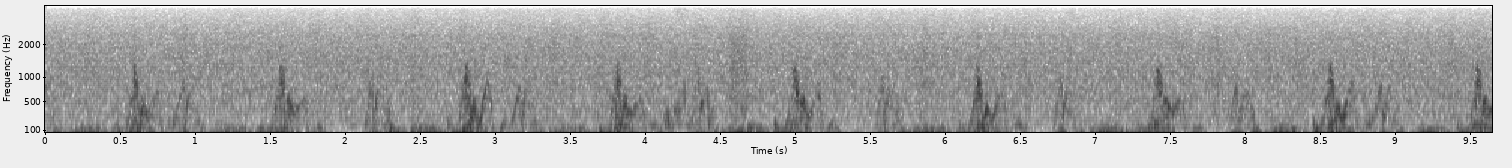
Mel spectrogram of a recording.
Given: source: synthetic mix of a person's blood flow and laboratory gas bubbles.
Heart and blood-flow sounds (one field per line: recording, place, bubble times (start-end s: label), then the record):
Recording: Doppler ultrasound of blood flow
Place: precordium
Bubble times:
4.10-4.33 s: bubbles
4.39-4.47 s: bubbles
From the record:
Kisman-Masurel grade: 212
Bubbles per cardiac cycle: several, 3 to 8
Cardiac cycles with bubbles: 1 to 10%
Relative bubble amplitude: moderate (0.250 to 0.450)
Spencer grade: 1 (occasional bubble signal discernible with the cardiac motion signal, with majority of cardiac periods free of bubbles)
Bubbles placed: only in the low amplitude regions of the cardiac cycle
